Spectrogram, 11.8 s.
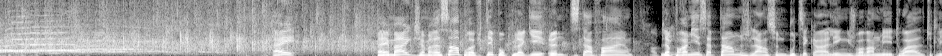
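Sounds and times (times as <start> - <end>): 
audience applause: 0.0 - 8.2
speech: 3.4 - 3.9, 4.7 - 11.7.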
